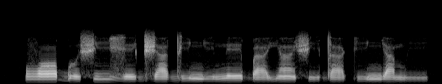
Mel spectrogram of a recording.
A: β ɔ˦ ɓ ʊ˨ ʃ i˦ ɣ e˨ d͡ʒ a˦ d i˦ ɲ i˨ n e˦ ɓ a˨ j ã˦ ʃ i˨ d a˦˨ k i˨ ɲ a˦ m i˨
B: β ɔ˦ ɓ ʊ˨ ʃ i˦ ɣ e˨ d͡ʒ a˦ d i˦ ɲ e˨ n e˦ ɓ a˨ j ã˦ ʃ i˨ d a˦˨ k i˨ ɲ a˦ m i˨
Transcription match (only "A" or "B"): A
